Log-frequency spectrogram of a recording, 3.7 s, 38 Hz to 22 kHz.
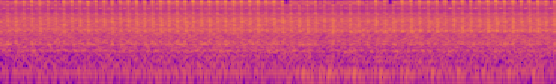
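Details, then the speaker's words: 2019 Kia Sorento 3.3L V6 idling rough with an uneven pulsing stumble while cylinder 6 coil is unplugged, misfire counter rising; confirms cylinder 6 misfire, likely needing a new coil and plug check. "and there we go number six counting up and I'm going to go ahead and plug the coil back in and back to running smooth so that confirms this is number six guys"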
